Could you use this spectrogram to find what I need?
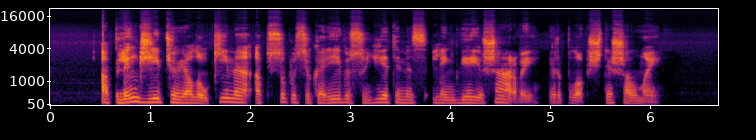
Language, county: Lithuanian, Kaunas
